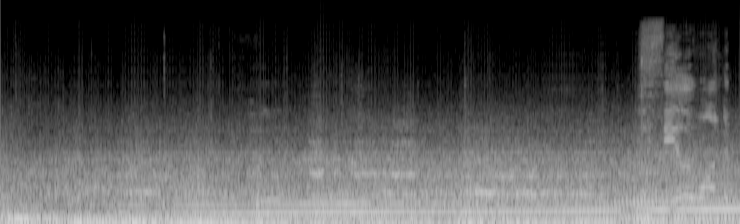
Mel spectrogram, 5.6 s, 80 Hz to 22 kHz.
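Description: A McLaren 570S on a race track, its engine a steady, loud drone with a slowly rising pitch as it pulls, heard from inside the car with a voice talking over it.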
